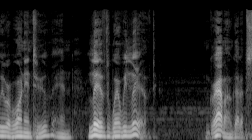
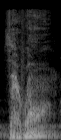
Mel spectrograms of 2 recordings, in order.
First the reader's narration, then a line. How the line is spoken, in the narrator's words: He whispered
